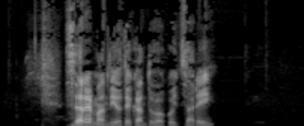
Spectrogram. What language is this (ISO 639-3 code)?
eus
